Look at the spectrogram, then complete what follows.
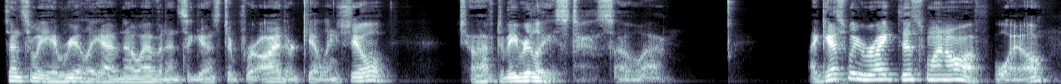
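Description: A man's voice: on the low side, expressive, measured pace, pushed and bright, heavily acted. A man playing a weary, pragmatic police captain in a 1930s pulp crime radio play. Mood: resigned.

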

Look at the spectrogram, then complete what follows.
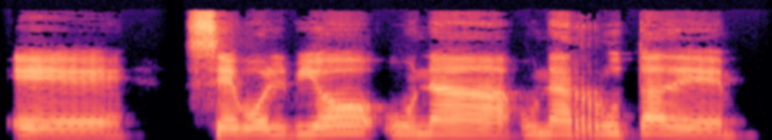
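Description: Latam spanish woman, mid pitch, chatty podcast guest thinking out loud, no room sound. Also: fairly even intonation, slow pace, clean tone, dry recording, clean studio sound. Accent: Latin American Spanish. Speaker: interview guest, audio fiction expert. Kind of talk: casual conversational interview.

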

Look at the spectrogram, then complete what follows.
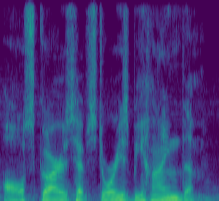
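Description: A man's voice: medium pitch, steady tone, unhurried. A man reading a scripted introduction as the host of a horror fiction podcast. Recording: music bed under the voice. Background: music.

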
